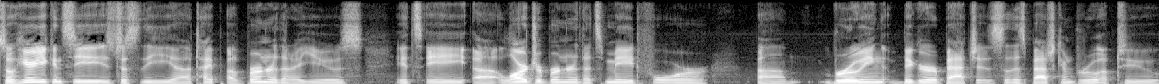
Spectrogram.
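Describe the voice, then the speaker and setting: A man's plain, everyday voice at a fairly slow pace with fairly even intonation, quiet background. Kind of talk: casual equipment tour explanation. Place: garage. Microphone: phone near.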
